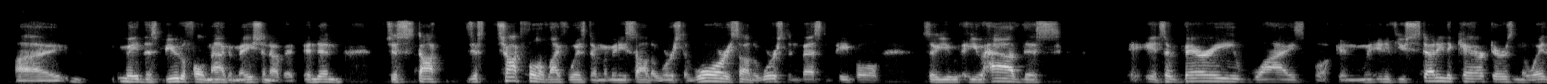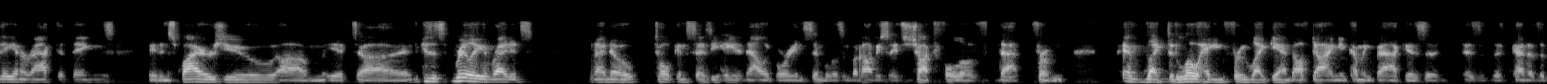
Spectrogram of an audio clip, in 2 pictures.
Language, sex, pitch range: English, male, 100-125 Hz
